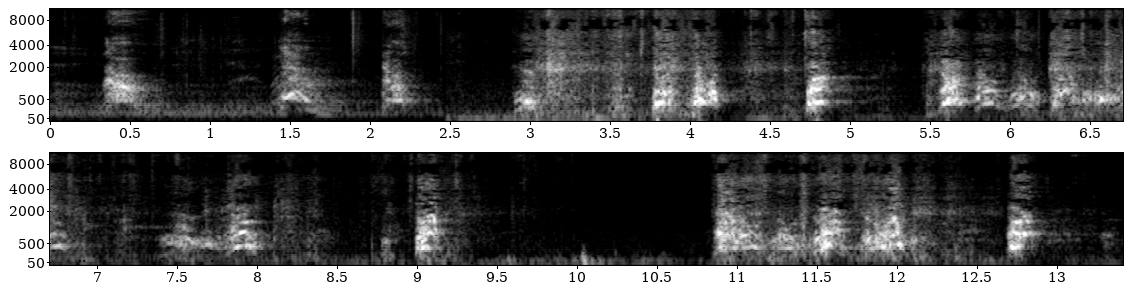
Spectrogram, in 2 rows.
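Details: Presa Canario dogs from an April 2020 compilation, barking in short deep bursts, first single barks then dense rapid volleys, pausing and resuming; a quiet gap near ten seconds precedes another burst of barking.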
